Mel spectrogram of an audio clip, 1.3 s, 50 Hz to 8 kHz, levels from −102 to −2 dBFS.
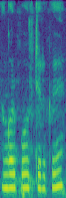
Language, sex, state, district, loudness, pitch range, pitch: Tamil, female, Tamil Nadu, Kanyakumari, -16 LUFS, 205-210 Hz, 205 Hz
